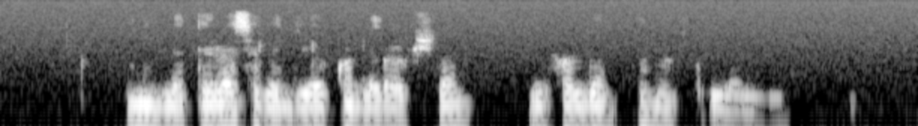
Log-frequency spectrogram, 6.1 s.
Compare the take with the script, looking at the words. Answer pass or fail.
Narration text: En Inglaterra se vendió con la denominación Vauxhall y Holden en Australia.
fail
